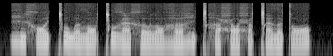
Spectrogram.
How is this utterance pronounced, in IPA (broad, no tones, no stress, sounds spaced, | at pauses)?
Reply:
ɦ i x ɔ ɪ̯ ǀ ʊ w ə ð ɔ ǀ ʊ ɣ æ x ə ʊ̯ l ɔ ɦ ɜ ɦ i ǀʰ ɜ ħ ɔ ħ ɔ ǀ æ ð ə t ɔ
